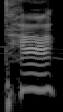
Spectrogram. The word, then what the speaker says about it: 他: Okay, so this ta, first tone, means he.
